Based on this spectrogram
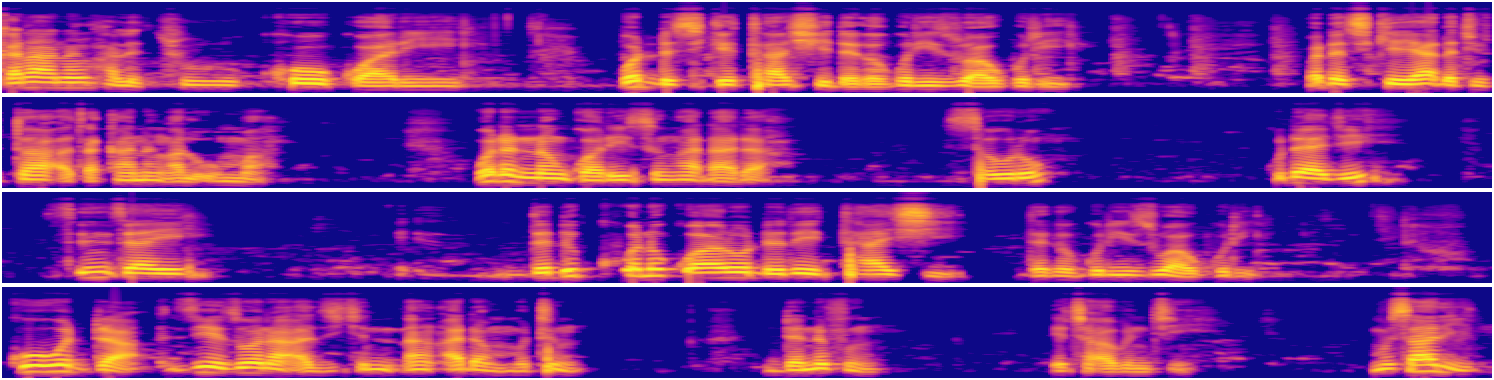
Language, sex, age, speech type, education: Hausa, male, 15-29, spontaneous, tertiary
